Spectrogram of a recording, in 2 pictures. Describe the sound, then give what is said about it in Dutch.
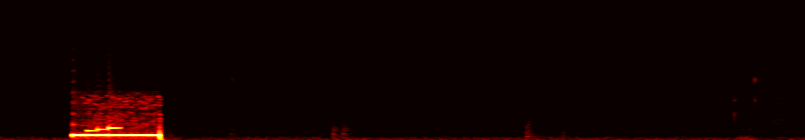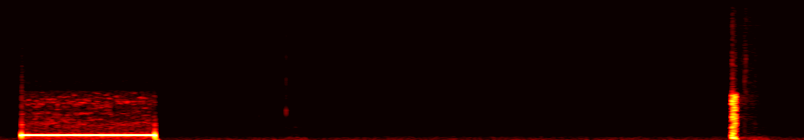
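A telephone rings out on an outgoing call. Two steady, pure ringback tones about a second long are separated by a long silence, and a brief sharp click follows near the end. “Ja, we bellen hem.”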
